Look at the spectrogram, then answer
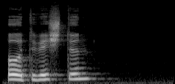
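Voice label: "ӧтвесьтын" Komi, female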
